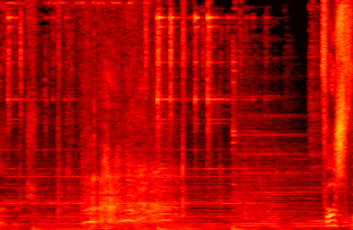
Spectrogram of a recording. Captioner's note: laughing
